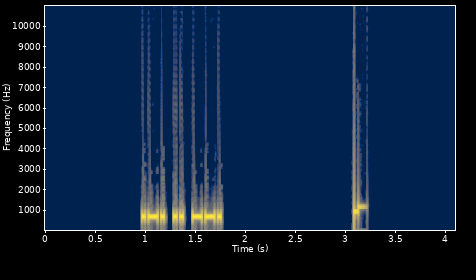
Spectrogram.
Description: Morse code, heard as a keyed tone, about 35 wpm, 700 Hz. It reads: RIG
